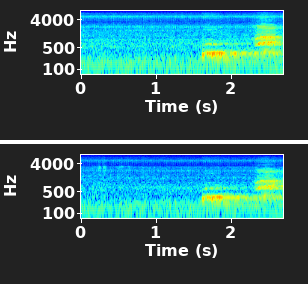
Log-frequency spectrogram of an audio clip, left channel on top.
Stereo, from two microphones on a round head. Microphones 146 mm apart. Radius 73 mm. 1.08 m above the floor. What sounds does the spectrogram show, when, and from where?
1.6 s a shout: 40° left (ahead or behind), 2.5 m; by 2.6 s 45° left (ahead or behind), 3.5 m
